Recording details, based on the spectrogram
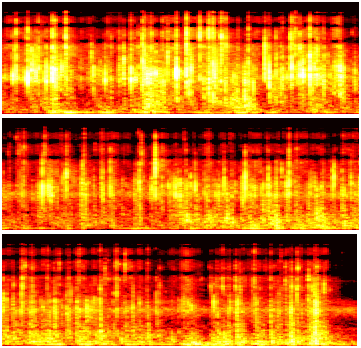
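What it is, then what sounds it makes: Water-filled plastic zip bag. Fingertips with short blue nails tap rapidly on a large clear plastic Ziploc bag full of water lying flat. The result is a dense stream of bright, crinkly plastic clicks and crackles with almost no low end. The tapping is busiest and loudest for the first few seconds, then settles into a softer, steadier patter.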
